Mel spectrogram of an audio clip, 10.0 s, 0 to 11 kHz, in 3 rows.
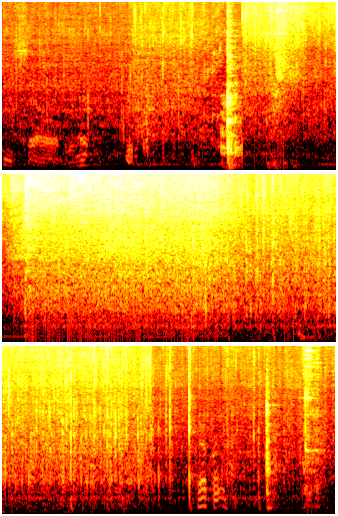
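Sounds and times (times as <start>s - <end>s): food sizzling in frying pan: 0.0s - 10.0s.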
